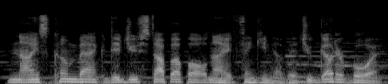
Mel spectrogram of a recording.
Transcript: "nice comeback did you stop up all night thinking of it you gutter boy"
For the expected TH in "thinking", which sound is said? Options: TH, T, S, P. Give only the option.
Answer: TH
